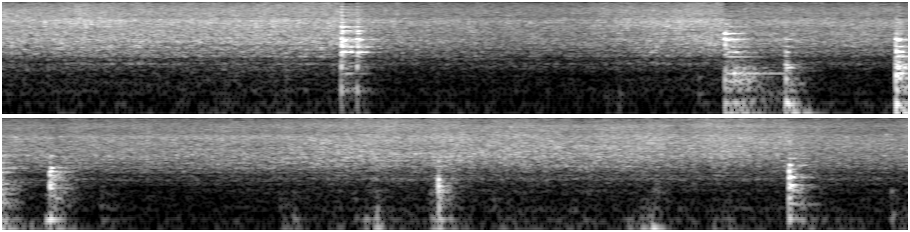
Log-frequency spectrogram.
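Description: Spring onion, okra, tomato and crushed and whole pimento frying in a pan, a soft steady sizzle with a few sharp clinks and scrapes of stirring, close by and without talk.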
